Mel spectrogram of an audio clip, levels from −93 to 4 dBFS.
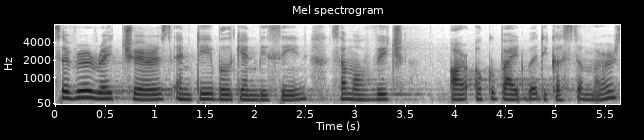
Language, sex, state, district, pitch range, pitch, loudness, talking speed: English, female, Arunachal Pradesh, Papum Pare, 185-205 Hz, 190 Hz, -17 LUFS, 170 wpm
